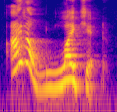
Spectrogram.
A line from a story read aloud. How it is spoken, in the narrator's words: grumbled Chai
